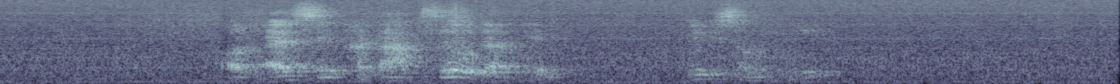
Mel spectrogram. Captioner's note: hindi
